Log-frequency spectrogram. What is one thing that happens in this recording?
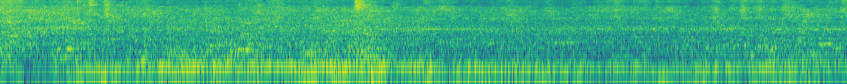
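A towel rubs against hair and ears.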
